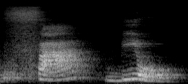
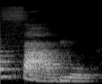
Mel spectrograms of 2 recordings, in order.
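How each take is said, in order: First: Fábio slowly, syllable by syllable: Fá-bi-o; teacher dividing Fábio as Fá-bi-o, drawn out; split into syllables. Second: Said in the usual way. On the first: Shown as a demonstration. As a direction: spell out Fábio in slow separate beats, as Fá-bi-o. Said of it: "Eu separo". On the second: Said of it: "como que eu separo?".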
